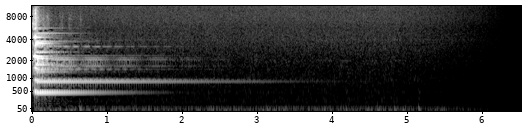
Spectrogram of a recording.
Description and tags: PliersBottom3a-SM58-2ftAway-Pitch-1-Formant-4
I struck the bottom of a wire suspended 9 1/2-inch pressed steel commercial mixing bowl.
I struck the bowl's bottom with a pair of 8-inch Channellock steel pliers.
The audio was recorded through a Shure SM58 stage microphone, through a Roland VT-3 Voice Transformer into Audacity.
The main Pitch in the VT-3 were set down by approximately 20% of an octave.
The Formants on the VT-3 were set down by approximately 80% of an octave.
Detune, Formant, Pitch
